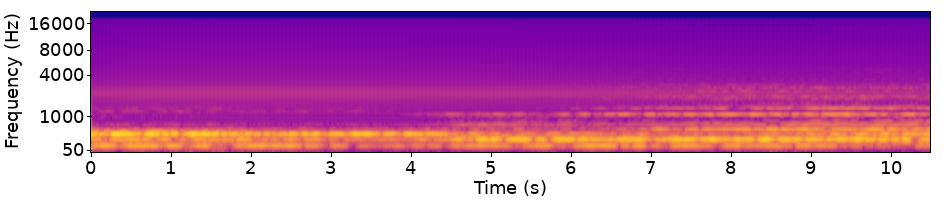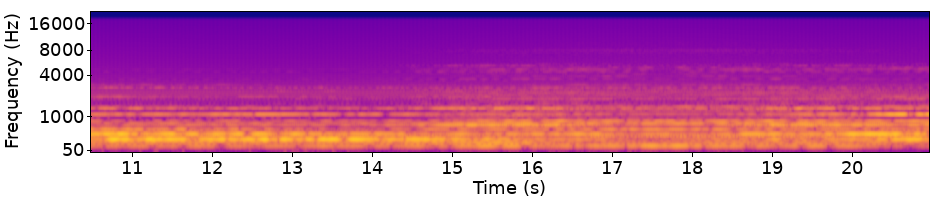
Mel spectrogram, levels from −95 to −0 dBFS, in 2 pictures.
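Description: A mains buzz runs through the whole clip. Sharp switching spikes, likely from a dimmer, rectifier or poor shielding, enter twice per cycle of the 60 Hz supply. Their harmonics stretch into the kilohertz range. The result is a steady, raspy buzz, roughly 30 dB below the sounds.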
